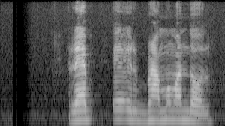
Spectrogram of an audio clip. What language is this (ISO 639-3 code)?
ben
